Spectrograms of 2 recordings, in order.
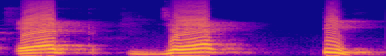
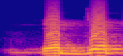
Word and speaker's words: adjective: Noun, pronoun, অ্যাডজেক্টিভ, অ্যাবজেক্ট না, অ্যাবজেক্ট হবে না, এটা হলো কি অ্যাডজেক্টিভ, বুঝে গেছে?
